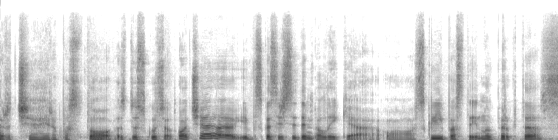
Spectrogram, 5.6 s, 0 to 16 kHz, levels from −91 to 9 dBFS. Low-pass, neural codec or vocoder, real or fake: 14.4 kHz; none; real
